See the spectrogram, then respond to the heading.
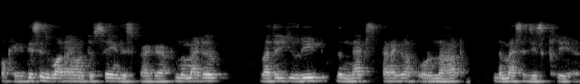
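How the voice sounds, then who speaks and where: A man speaks at a very fast pace in a fairly high voice. His tone is dark and mellow and somewhat breathy. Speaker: PhD student in pharmacy. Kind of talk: online panel interview.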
